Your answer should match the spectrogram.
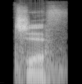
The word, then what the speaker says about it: GIF: This is also why I say the pronunciation is GIF, because that's what the creator suggested before you say the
